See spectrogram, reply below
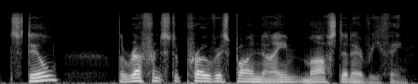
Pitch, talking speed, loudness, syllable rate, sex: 120 Hz, 130 wpm, -19 LUFS, 5.5 syllables/s, male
